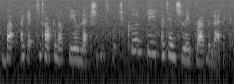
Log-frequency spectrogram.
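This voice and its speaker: Noticeable noise sits behind a woman speaking. She has an American accent and lively intonation. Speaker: vlogger. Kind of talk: casual vlog. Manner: idiosyncratic speech with slang abbreviations.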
